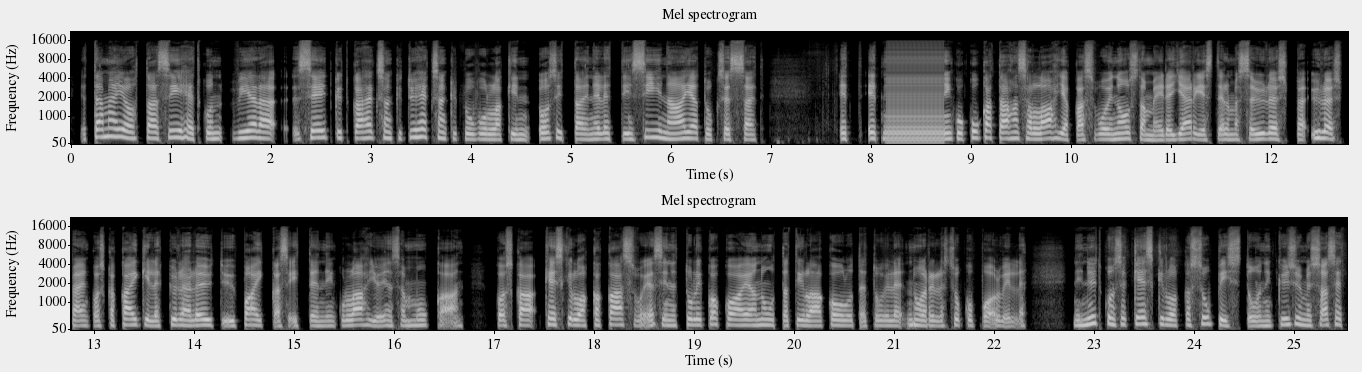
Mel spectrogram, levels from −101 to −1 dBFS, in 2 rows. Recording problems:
audio freezing; at 8 s for 0.5 s

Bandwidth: 15.5 kHz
